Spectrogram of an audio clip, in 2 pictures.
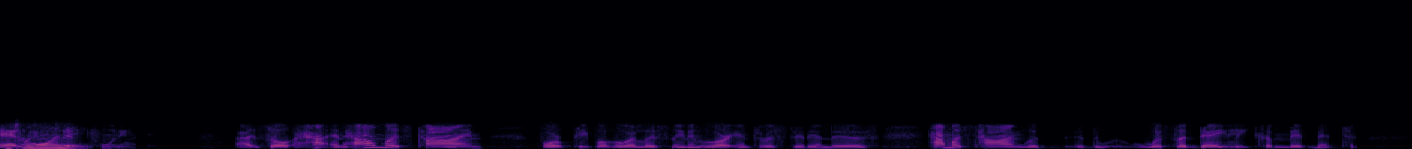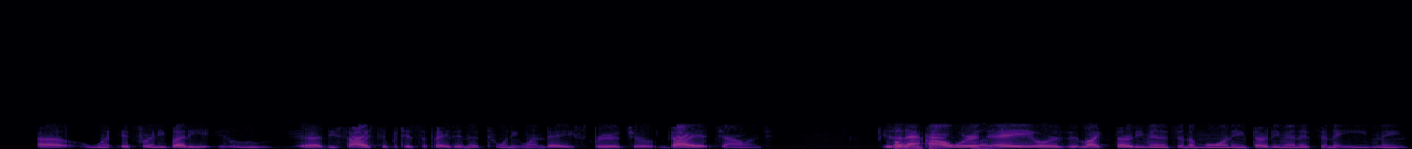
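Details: Adult speaker; normal speech.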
